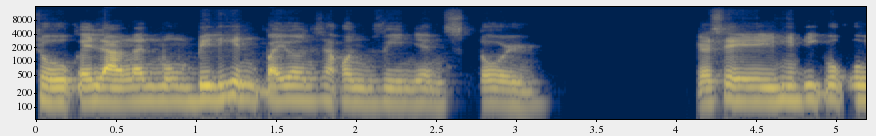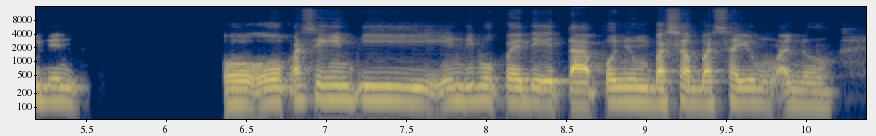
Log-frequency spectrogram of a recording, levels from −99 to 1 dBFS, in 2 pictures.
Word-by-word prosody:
so 135 -3 +3
kailangan 140 0 +5
mong 140 0 -2
bilhin 150 +1 +2
pa - - +6
'yon 145 -1 -1
sa 140 -2 -6
convenience 125 -2 -6
store. 120 -2 -5 0.9
Kasi 135 +1 0
hindi 145 +1 -2
kukunin 140 -3 -2 0.8
oo 125 +2 +2
kasi 140 +3 -1
hindi 145 -2 -1
hindi 140 +1 -4
mo 145 -1 -4
puwede 135 -1 0
itapon 130 +2 +3
'yong 135 -1 0
basa-basa 125 +1 +2
'yong 130 -1 -4
ano, 115 -2 -6
135 Hz, 135 wpm, -24 LUFS, 125-145 Hz, 0.9 s, pa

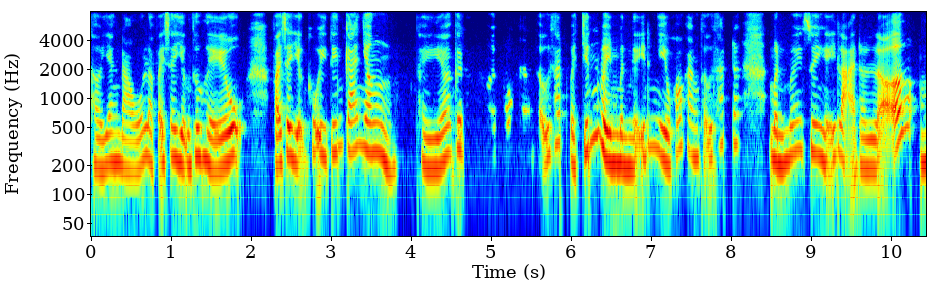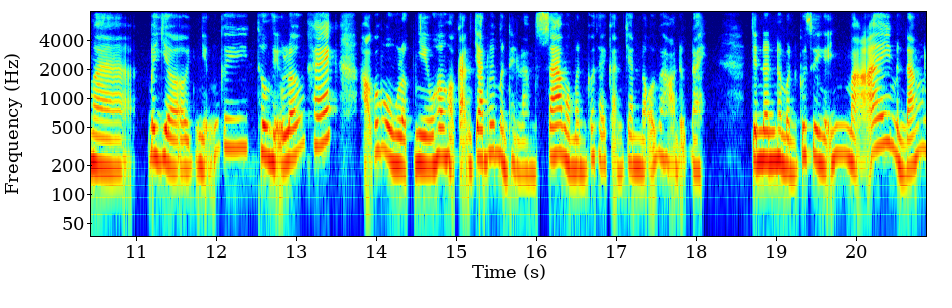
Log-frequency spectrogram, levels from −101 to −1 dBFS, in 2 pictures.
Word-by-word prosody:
thời 195 -1 -4
gian 220 +1 0
đầu 185 -2 -4
á 245 - -2
là 230 - -2
phải - - -2
xây 240 +1 -1
dựng 205 -1 +2
thương 245 0 +1
hiệu, 210 - +4 0.4
phải 200 - +1
xây 250 0 +4
dựng - - -1
cái - - -3
uy 245 - +1
tín 280 +3 -4
cá 290 -1 -1
nhân, 275 - 0 0.3
thì 190 -3 0
á 235 +5 0
cái 300 -1 -1 0.3
hơi 260 -2 -20
khó 270 - -11
khăn 250 - -16
thử 235 - -2
thách. 345 +5 -7
Và 205 - -2
chính 275 - -2
vì 240 -6 +9
mình 210 -2 +4
nghĩ 190 - -2
đến 315 0 -8
nhiều 230 -7 +3
khó 285 +9 -5
khăn 270 -6 -5
thử 240 - -6
thách 335 +6 -12
á 340 - -8 0.4
mình 220 -3 +3
mới 280 +4 -3
suy 275 -3 -2
nghĩ 235 +1 -1
lại 255 -8 -2
là 195 - -3
lỡ 190 - +5 0.2
mà 195 -3 +1 0.3
bây 245 0 +1
giờ 190 -5 +1
những 220 +6 -6
cái 310 0 -6
thương 260 -4 +3
hiệu 220 - +1
lớn 245 +8 +2
khác 340 +4 +1 0.3
họ - - -3
có 275 - -2
nguồn 255 -8 +2
lực 200 -1 0
nhiều 205 -1 +2
hơn 245 +3 +2
họ 240 - -1
cạnh 200 - -2
tranh 235 -1 +2
với 270 - -1
mình 240 -7 -2
thì 205 +1 -8
làm 175 -1 -8
sao 255 +8 +3
mà 225 - +1
mình 185 -1 -3
có 245 - -7
thể 210 -2 -6
cạnh 180 -3 -11
tranh 200 -1 -4
nổi 185 +5 -5
với 245 0 -7
họ 230 - -7
được 190 - -11
đây. 185 -1 -5 0.6
Cho 230 - +3
nên 225 0 +5
nà 230 - +6
mình 190 -4 -1
cứ 255 - -1
suy 245 -3 0
nghĩ 200 +2 -2 0.2
mãi, 305 +10 +2
mình 200 -8 -1
đắn 230 +11 -1
230 Hz, 255 wpm, -19 LUFS, 200-265 Hz, 0.6 s, vì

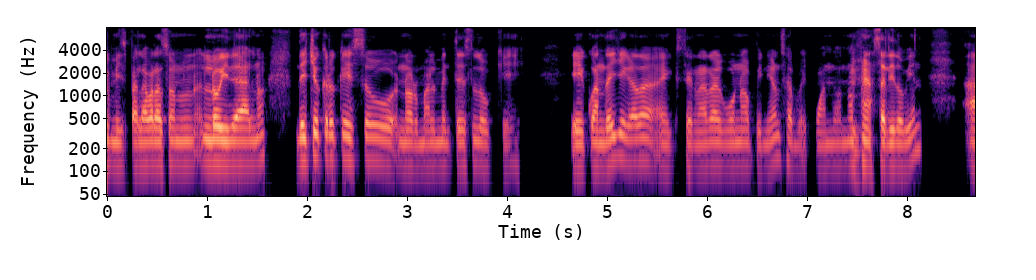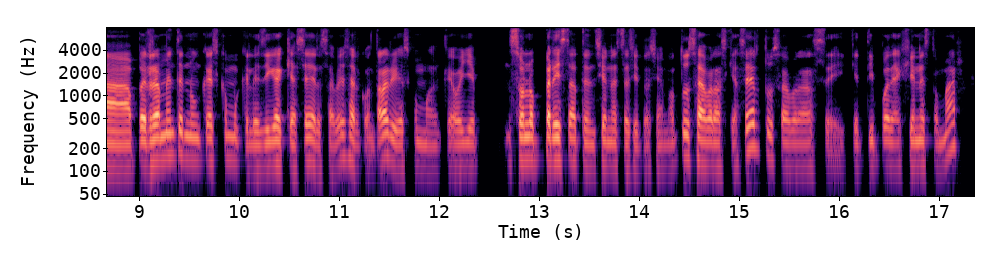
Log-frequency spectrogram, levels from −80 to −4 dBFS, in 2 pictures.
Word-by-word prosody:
que - - -3
mis 120 -1 -5
palabras 125 +1 +4
son 125 +1 -2
lo 130 0 +9
ideal, 125 0 +5
¿no? 140 +3 -5 0.3
De 140 - +5
hecho, 155 +3 +3
creo 150 - +1
que 150 - +1
eso 135 -1 -1
normalmente 120 0 -4
es 120 - -6
lo 120 -3 -4
que, - - -12 0.5
eh, 115 - +3
cuando 120 +1 +2
he 140 - +2
llegado 140 -3 +1
a 125 -4 -1
externar 115 +1 -5
alguna 120 0 -3
opinión 120 +5 -8
sabe - - -8
cuando, 115 +1 -9
no 125 - -4
me 130 +1 +3
ha 125 - +2
salido 120 -1 +3
bien. 170 +10 -5 0.4
Ah, 115 -1 +4
pues, 130 - +6
realmente 155 +5 +5
nunca 140 -3 -4
es - - -4
como 145 -2 -8
que 120 - -8
les 115 0 -4
diga 125 +1 +3
qué - - -3
hacer, 140 +5 0
¿sabes? 150 - -5
Al - - +2
contrario, 155 -7 +1
es 115 - -7
como 115 -3 -12
que - - -8
oye, 120 0 -4 0.3
solo 140 -1 +2
presta 140 0 +5
atención 120 -1 -3
a - - -1
esta 115 -1 -5
situación, 110 +1 -10
¿no? 120 - -12
Tú 155 - -1
sabrás 125 -4 +3
qué - - -10
hacer, 205 +3 +1
tú 160 -7 -7
sabrás, 115 -2 -5
eh, - - -11
qué - - -11
tipo 125 +1 -5
de 120 - -2
acciones 125 +1 -4
tomar, - - -5
125 Hz, 235 wpm, -24 LUFS, 120-135 Hz, 0.5 s, lo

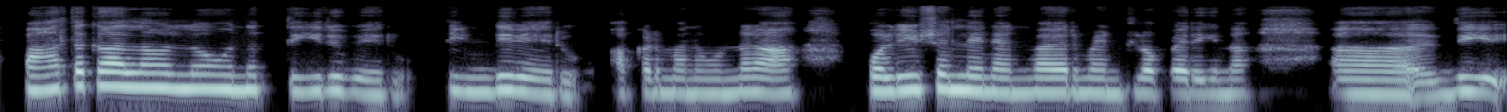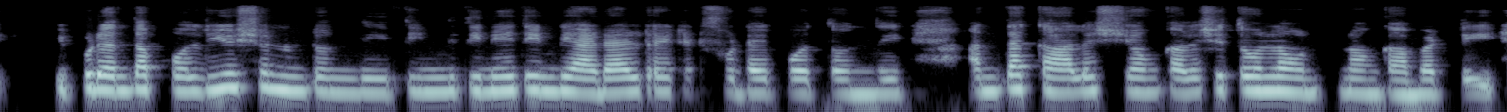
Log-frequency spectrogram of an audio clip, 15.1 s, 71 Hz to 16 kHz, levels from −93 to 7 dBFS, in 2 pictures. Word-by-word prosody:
పాతకాలంలో 235 0 +4
ఉన్న 210 0 +3 0.2
తీరు 200 +1 -2
వేరు, 165 -1 -7 0.2
తిండి 195 +1 0
వేరు, 170 -4 -3 0.2
అక్కడ 180 - -7
మనవున్న 175 +1 -4 0.6
పొల్యూషన్ 210 +2 +4
లేని 195 -2 +2
ఎన్వైర్‌మెంట్‌లో 185 -1 -1
పెరిగిన 175 0 -2 0.6
ఆహ్, 170 -1 0
అది 195 +3 -1 0.5
ఇప్పుడెంత 210 -1 +4 0.2
పొల్యూషనుంటుంది. 200 -3 +1 0.2
తిండి 190 0 -2
తినే 200 -1 +1
తిండి 200 -1 +3
అడల్టరేటెడ్ 185 +1 -1
ఫుడ్డయిపోతుంది. 175 -1 -2 0.4
అంతా 195 +3 +3
కాలుష్యం, 190 0 0
కలుషితంలో 200 +2 +2
ఉంటున్నాం 180 -1 -5
కాబట్టి, 170 - -2
190 Hz, 105 wpm, -22 LUFS, 180-205 Hz, 0.6 s, పాతకాలంలో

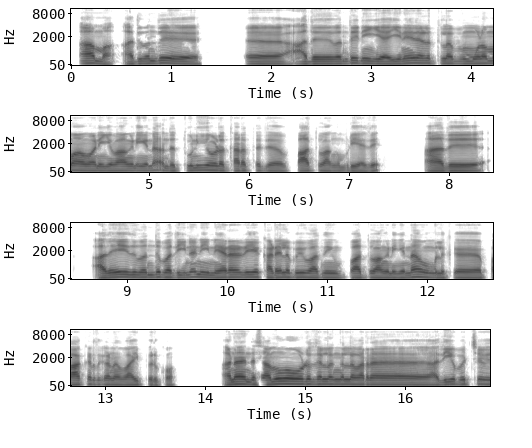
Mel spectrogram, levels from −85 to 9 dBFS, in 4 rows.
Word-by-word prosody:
ஆமா. 135 -8 +2 0.2
அது 115 +2 -3
வந்து 135 +3 -1 1.0
அ - - +1 0.3
அது 115 +1 0 0.2
வந்து 125 +2 -1
நீங்க 130 -2 0 0.2
இணையதளத்தில 140 -1 0
ப்ப 125 +1 -4
மூலமா 130 +1 +1
வா - - +2
நீங்க 115 0 -1
வாங்குனீங்கன்னா, 120 +1 -1
அந்த 115 -3 -4
துணியோட 135 0 -1
தரத்தை 115 +1 -3
த - - -1 0.3
பார்த்து 110 +2 0
வாங்க 105 0 -4
முடியாது. 90 -3 -4 0.6
அது 110 +2 +2 0.7
அதே 130 +4 +3
இது 145 - 0
வந்து 140 +1 -2
பார்த்தீங்கன்னா, 135 +3 0
நீங்க 135 -3 -1
நேரடியா 140 +2 +3
கடையில 125 +1 +2
போய் 130 -1 0
பாத்திங் 120 0 -1
பாத்து 120 0 +1
வாங்கினீங்கன்னா, 115 +5 +1
உங்களுக்கு 120 -2 -3 0.3
பாக்குறதுக்கான 120 -1 0
வாய்ப்பு 110 -1 -3
இருக்கும். 95 - -9 0.5
ஆனா 130 +3 +5
இந்த 130 - -1
சமூக 150 +5 +5
ஊடுதளங்கள்ள 140 -2 +1
வர 125 - 0 0.3
அ 115 -2 +1
அதிகபட்ச 135 +3 -3
125 Hz, 155 wpm, -21 LUFS, 115-135 Hz, 1.0 s, ஆனா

